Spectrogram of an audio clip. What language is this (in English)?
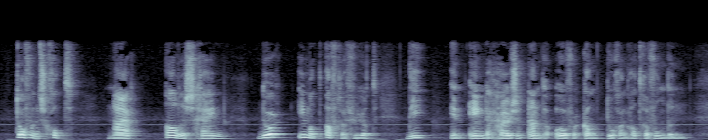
Dutch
